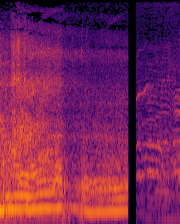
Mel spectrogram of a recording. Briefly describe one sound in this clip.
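A rally car engine roars loudly as the car speeds past close by.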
